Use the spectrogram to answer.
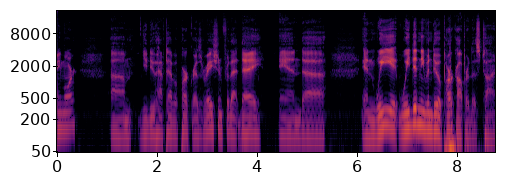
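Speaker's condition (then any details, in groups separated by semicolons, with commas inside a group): No condition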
